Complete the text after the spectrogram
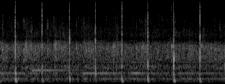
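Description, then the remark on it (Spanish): Congregation applause as people come forward: a crowd clapping together in a steady, rhythmic beat, about four claps per second, over a dense wash of scattered clapping with a faint sustained tone underneath. “Mientras siguen pasando, siga aplaudiendo.”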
